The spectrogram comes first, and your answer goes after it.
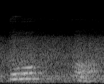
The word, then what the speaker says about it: দুঃখ: দুঃখ, দুঃখ। আমার সাথে উচ্চারণ করো, দুঃখ হলো।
